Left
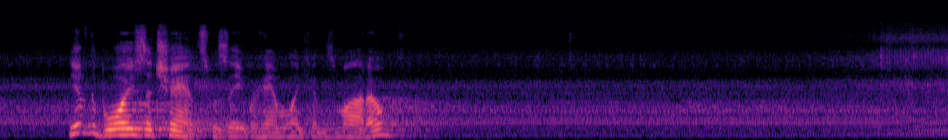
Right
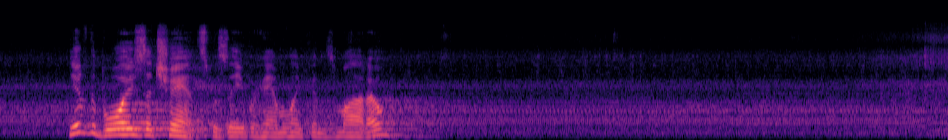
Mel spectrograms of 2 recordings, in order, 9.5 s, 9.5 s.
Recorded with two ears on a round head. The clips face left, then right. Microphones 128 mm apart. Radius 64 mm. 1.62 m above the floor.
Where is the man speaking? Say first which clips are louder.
Even; 5° right (ahead or behind), 0.7 m.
